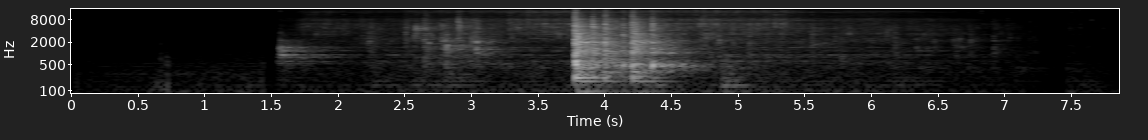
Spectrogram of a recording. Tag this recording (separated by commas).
Water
